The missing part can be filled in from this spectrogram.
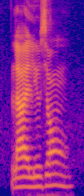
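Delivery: put-on French accent. Joking about a word's pronunciation: french accent. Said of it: "If we're saying with a French accent".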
